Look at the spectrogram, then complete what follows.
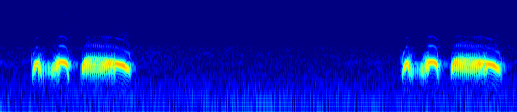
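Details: Decoy spotted dove calling to attract wild doves. Two identical phrases under four seconds apart, each made of two short, slightly rasping notes and then a drawn-out, level coo. No background noise.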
